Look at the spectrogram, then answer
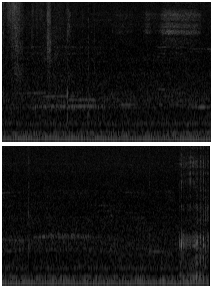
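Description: A Pekingese snores with a low, rumbling, steady sound through its short nose.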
